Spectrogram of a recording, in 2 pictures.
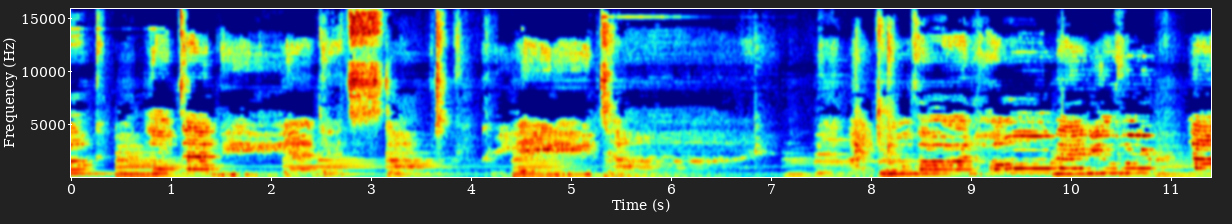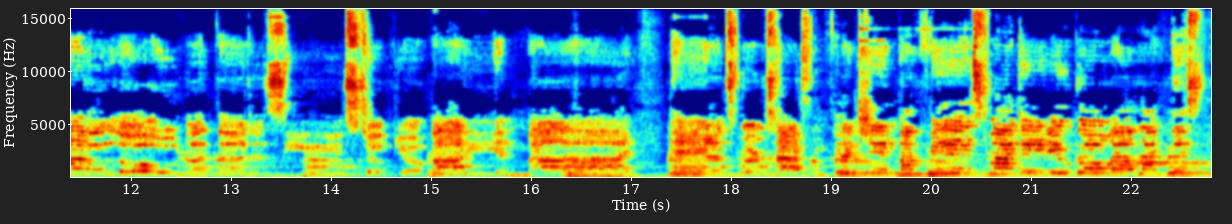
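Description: A woman singing with her own keyboard accompaniment, sustained chords in the bass shifting every second or two under the vocal line, with a brief softer passage about five seconds in.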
